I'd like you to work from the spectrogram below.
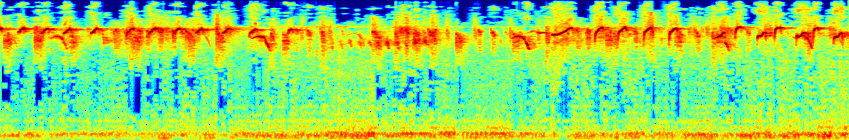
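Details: Flowerpecker trapping lure: a fast run of sharp, very high ticking chirps early on, then scattered thin upslurred notes and twitters, with a soft low hum in the background.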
